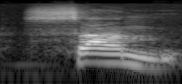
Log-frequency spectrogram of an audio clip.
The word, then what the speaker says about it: some: E por último nesse vídeo a questão número 10, que diz o seguinte: não pronunciamos o E final da palavra some. Essa é a correta, né? Porque eu já acabei de pronunciar some, sem falar o E.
